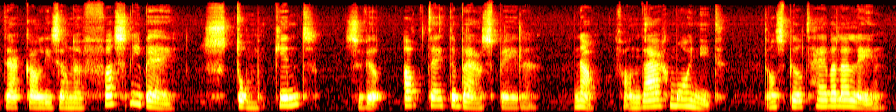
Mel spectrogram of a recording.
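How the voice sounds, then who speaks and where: Narrator for kids' audiobook: woman, calm read, low husky voice. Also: takes it slowly. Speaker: audiobook reader. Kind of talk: children's story read aloud.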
